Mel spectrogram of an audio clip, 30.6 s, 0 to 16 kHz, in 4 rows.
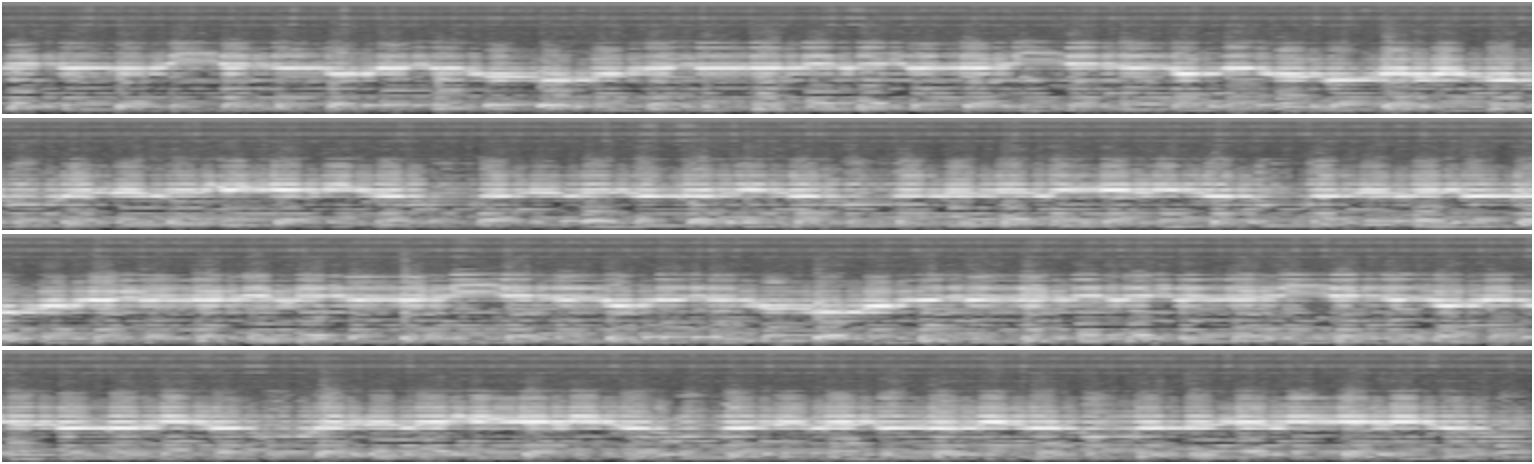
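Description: Instrumental break of a 1929 old-time string-band recording: strummed guitars keep a steady rhythm under a sustained lead melody, with no singing.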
